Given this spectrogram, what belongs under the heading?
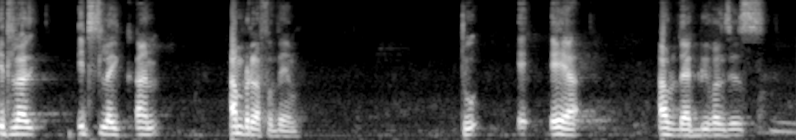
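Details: Adult male who stammers, self-described as neurological and present since birth; stuttering.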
